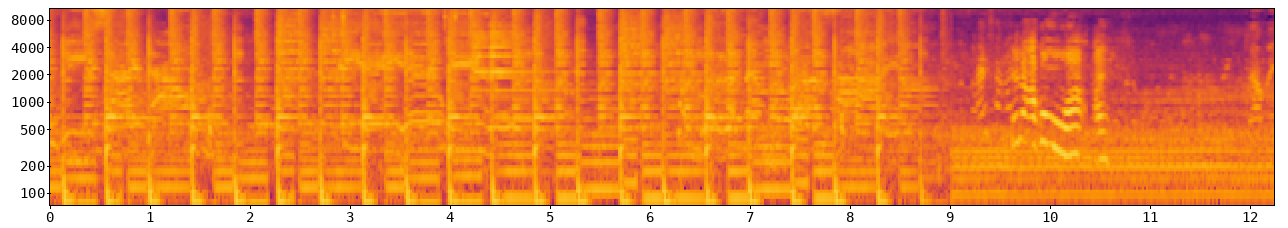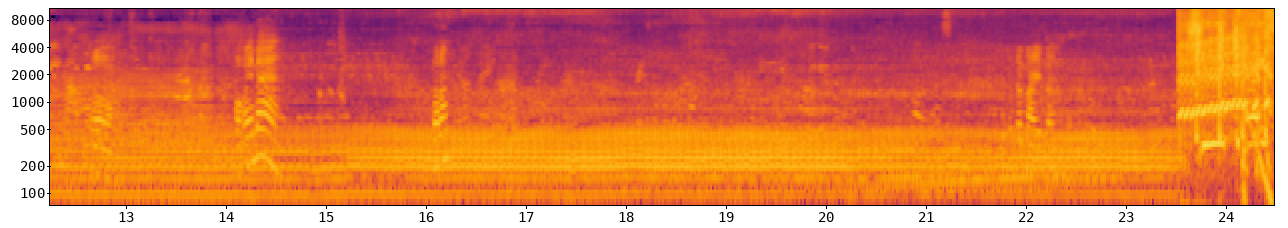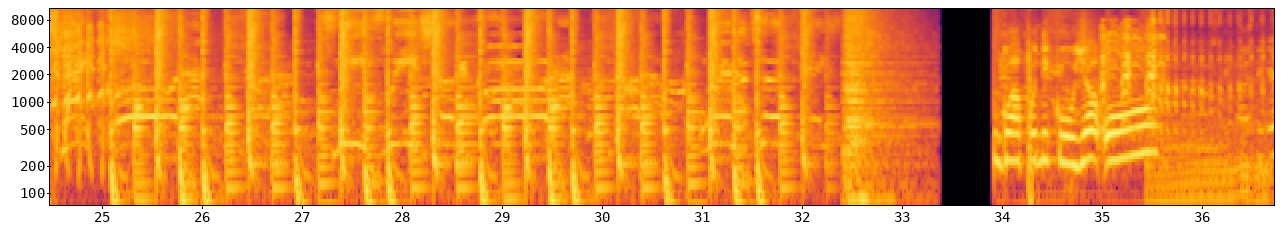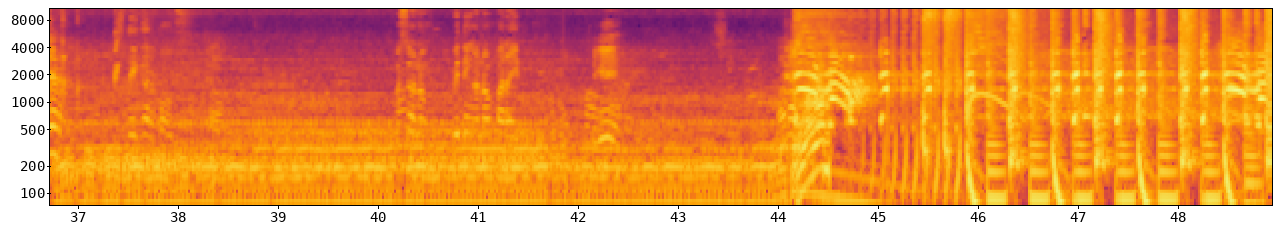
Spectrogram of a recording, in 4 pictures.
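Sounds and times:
motorcycle engine idling: 0:06.1 - 0:23.6, 0:35.6 - 0:44.4
voices: 0:06.3 - 0:31.9, 0:34.0 - 0:48.9
person speaking: 0:34.0 - 0:37.0.

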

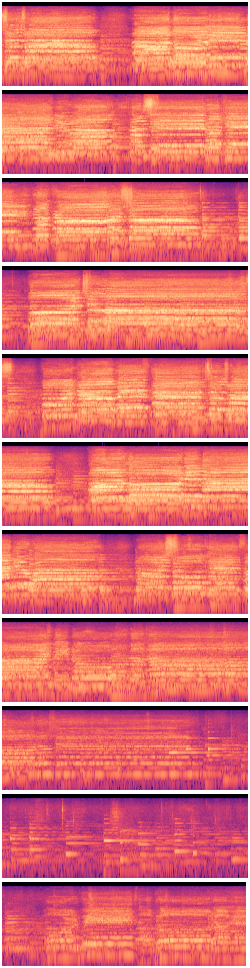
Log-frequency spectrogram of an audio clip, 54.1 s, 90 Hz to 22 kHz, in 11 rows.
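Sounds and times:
choir breaths: 0:00.0 - 0:41.9, 0:44.8 - 0:45.4
church choir singing: 0:00.0 - 0:54.0.

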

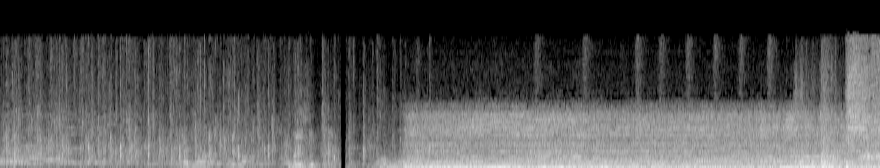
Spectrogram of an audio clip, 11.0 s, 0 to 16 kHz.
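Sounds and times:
bass guitar notes: 0:04.7 - 0:11.0
distorted electric guitar chords: 0:04.7 - 0:11.0
drums crashing: 0:05.0 - 0:11.0.

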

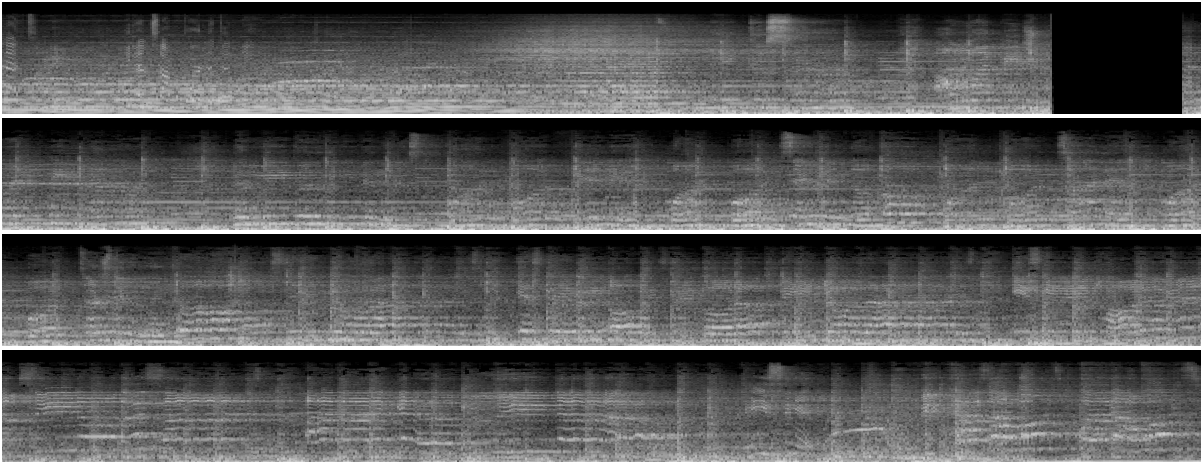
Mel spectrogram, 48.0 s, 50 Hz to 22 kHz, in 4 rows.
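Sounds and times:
band playing steady beat: 0:04.9 - 0:10.4
women singing: 0:06.5 - 0:10.5, 0:11.8 - 0:47.9.

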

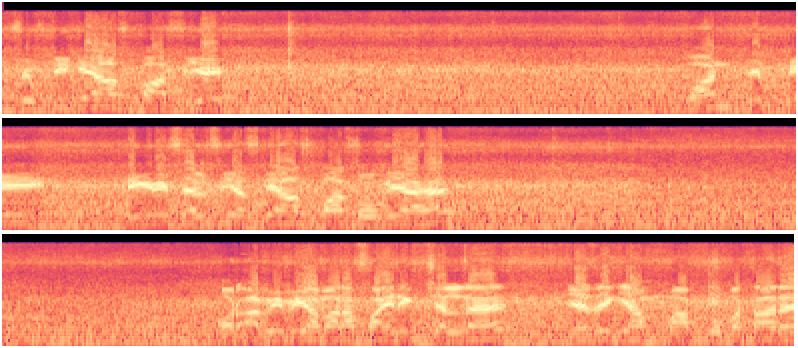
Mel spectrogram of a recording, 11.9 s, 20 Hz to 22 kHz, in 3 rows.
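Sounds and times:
blower burner rushing: 0:00.0 - 0:11.9.

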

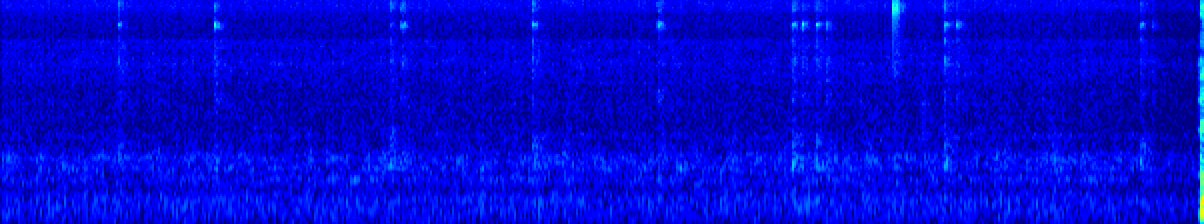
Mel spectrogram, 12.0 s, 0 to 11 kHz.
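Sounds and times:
computer mouse clicks: 0:01.1 - 0:01.4, 0:02.1 - 0:02.4, 0:03.8 - 0:04.2, 0:05.3 - 0:05.6, 0:06.5 - 0:06.8, 0:07.8 - 0:09.8, 0:11.4 - 0:11.7.

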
